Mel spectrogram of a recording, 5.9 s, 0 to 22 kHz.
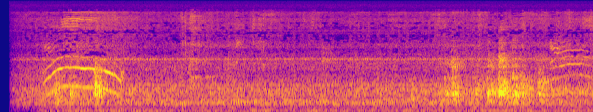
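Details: Russian Blue kittens born 29 December 2022, growing up: a thin rising-falling meow near the start and another faint one near the end, over steady low rumbling background noise.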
